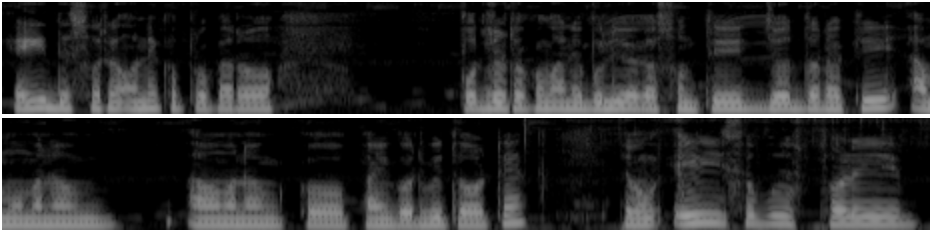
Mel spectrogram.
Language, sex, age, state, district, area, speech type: Odia, male, 30-45, Odisha, Koraput, urban, spontaneous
